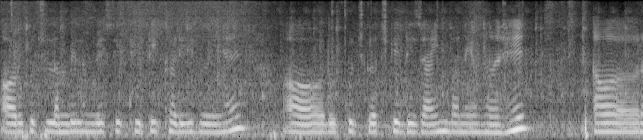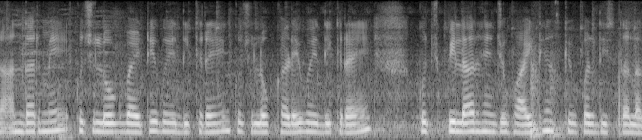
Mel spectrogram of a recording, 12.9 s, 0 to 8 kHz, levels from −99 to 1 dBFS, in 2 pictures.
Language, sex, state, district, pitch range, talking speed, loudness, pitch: Hindi, female, Bihar, Madhepura, 175-195 Hz, 205 wpm, -18 LUFS, 185 Hz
